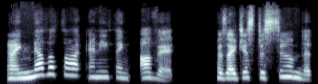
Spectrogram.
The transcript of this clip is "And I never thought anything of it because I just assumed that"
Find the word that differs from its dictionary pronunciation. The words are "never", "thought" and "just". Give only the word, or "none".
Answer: none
